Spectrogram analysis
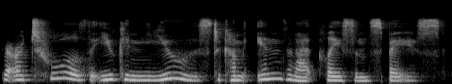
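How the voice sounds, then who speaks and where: A woman's voice: mid-range voice, slow, a little mellow. A young woman, a spiritual coach, speaking in an earnest, flowing, affirming way in an inspirational monologue.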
